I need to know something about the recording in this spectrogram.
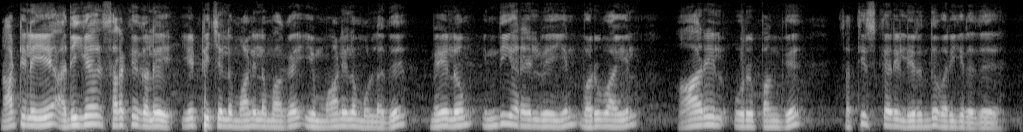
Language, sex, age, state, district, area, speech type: Tamil, male, 18-30, Tamil Nadu, Ariyalur, rural, read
